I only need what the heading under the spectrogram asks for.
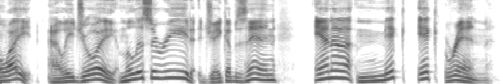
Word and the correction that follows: McEchran: Okay, so it's spelled differently, and she sent me a pronunciation, and it's McEchran, obviously, but she explained it as Mick-Eck-Rin, and we like to have fun in this section.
